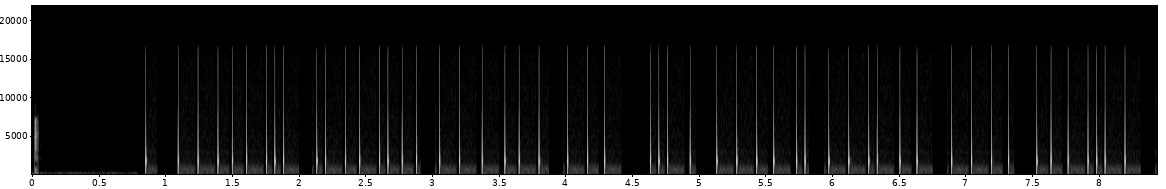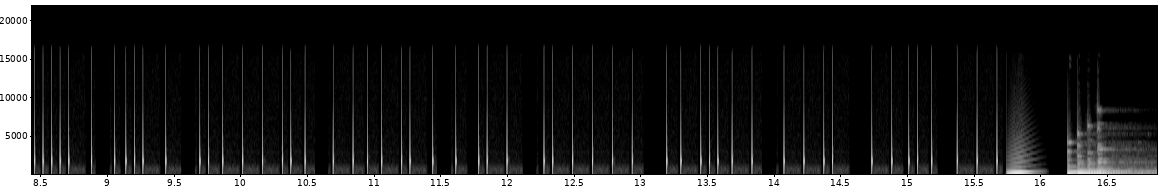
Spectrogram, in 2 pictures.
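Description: Texting-app typing sound effects: rapid runs of short, high keyboard-tap clicks with brief pauses. Near the end comes a quick rising swoop and then a short chiming new-message tone.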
